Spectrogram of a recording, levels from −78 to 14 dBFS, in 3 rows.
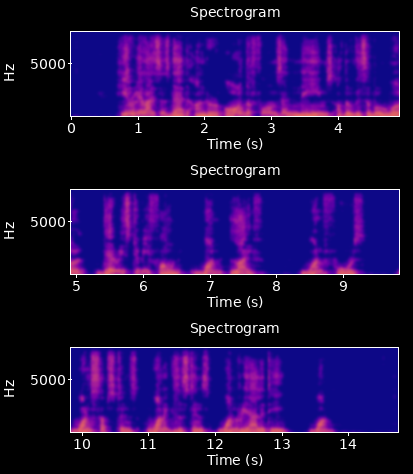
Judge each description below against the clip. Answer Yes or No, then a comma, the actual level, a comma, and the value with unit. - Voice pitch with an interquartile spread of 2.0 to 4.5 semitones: No, average, 5.0 semitones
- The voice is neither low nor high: Yes, medium, 145 Hz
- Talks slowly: Yes, slow, 120 wpm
